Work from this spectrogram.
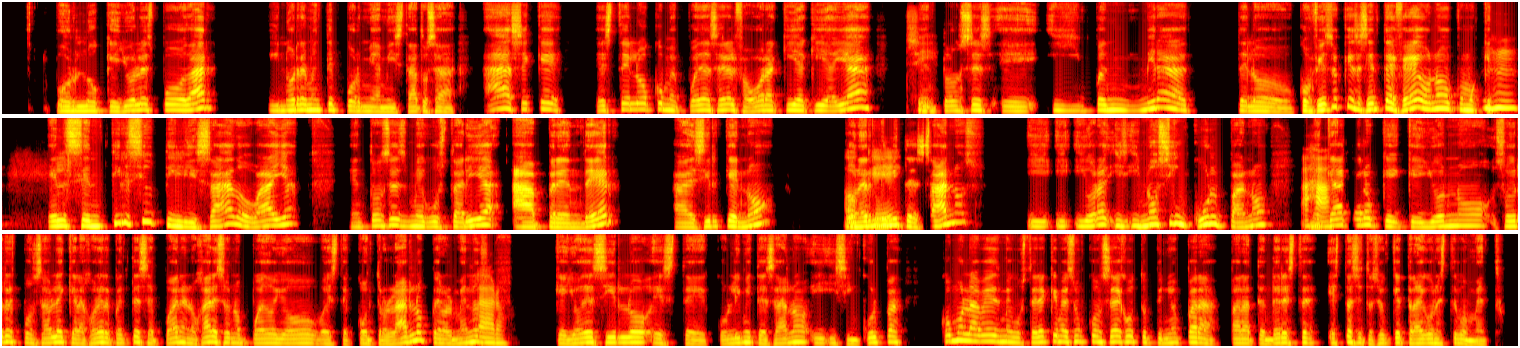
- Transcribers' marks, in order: none
- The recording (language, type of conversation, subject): Spanish, advice, ¿Cómo puedo decir que no a un favor sin sentirme mal?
